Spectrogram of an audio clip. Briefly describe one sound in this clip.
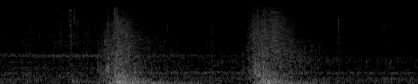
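A card game plays a loud whooshing sound effect as a card is played.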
